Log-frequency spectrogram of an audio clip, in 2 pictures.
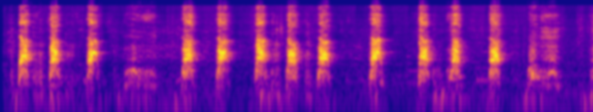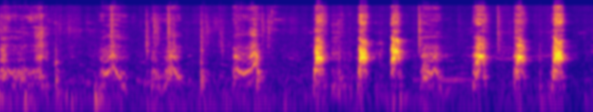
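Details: Miniature Dachshund indoors, barking at an unfamiliar orange juice cup as if fighting it: sharp barks in quick pairs and runs with soft growls in the gaps, kept up steadily.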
